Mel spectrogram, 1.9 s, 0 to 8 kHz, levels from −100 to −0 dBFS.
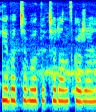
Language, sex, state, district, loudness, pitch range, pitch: Hindi, female, Bihar, Kishanganj, -19 LUFS, 290-310 Hz, 300 Hz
